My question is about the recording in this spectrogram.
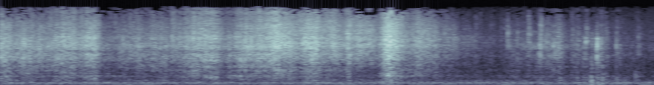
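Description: Clear plastic packaging bag rustling and crinkling while a pair of stretch-denim jeggings is pulled out and shaken open, with one short sharp click about two-thirds of the way through.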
